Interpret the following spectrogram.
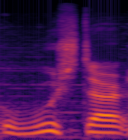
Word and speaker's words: Worcester: something for the sauce then you add some Worcester sauce or sauce if you don't say it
